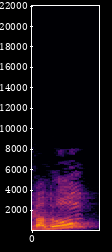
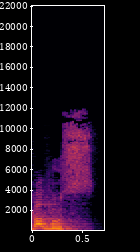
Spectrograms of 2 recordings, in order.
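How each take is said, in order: First: The word ends with an m sound. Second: The word ends with an s sound. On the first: "two possible pronunciations" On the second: "favors it being a Samach, which is Otzer Balus"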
